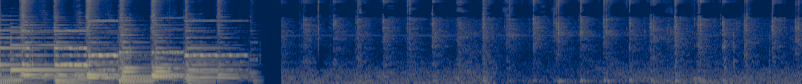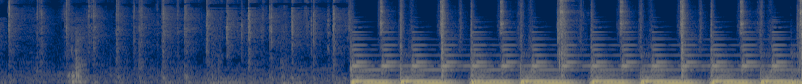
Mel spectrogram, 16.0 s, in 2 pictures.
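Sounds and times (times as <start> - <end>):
dog claws clicking on wood floor: 2.8 - 11.6.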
